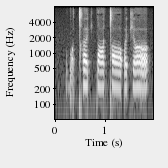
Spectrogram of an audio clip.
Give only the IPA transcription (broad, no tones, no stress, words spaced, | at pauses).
dˤɛ̰ǀʰɜt͡ʃ tˤɛ ǀɒːʔʌt͡ʃʌː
